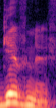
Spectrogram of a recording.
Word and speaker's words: Givnish: Hi, is that your correct pronunciation of yes, your last it is. Name? Givnish.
